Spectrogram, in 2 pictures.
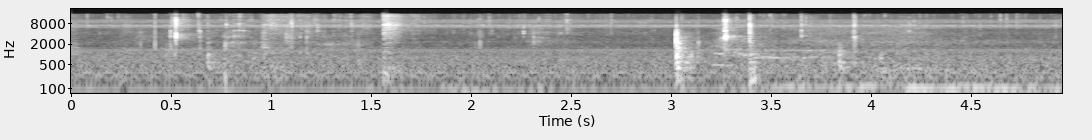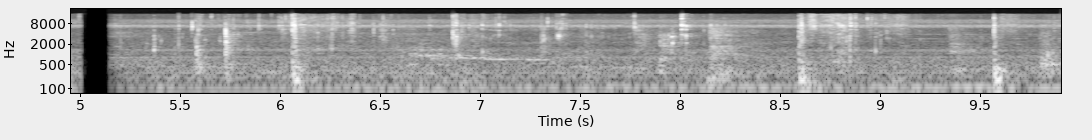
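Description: A young man chews food noisily, close by.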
